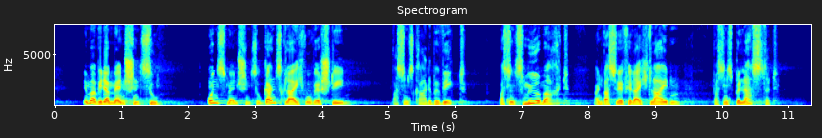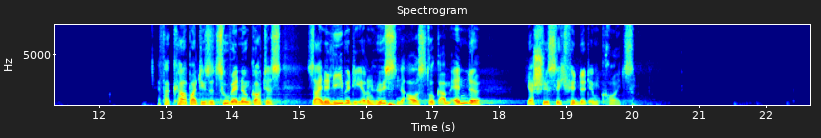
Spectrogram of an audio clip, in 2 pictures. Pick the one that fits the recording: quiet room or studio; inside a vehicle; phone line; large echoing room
large echoing room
